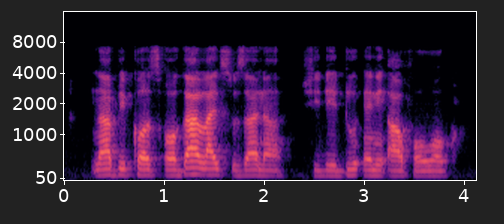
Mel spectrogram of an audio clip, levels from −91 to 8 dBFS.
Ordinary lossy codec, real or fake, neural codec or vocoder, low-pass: none; fake; codec, 16 kHz, 4 kbps, FunCodec, trained on LibriTTS, 50 frames a second; 7.2 kHz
